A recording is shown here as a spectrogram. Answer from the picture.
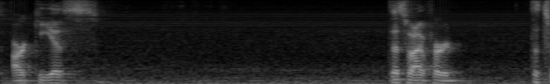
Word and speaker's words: Arceus: eos or rcs um according to a voiced uh pokedex where they say the name of the pokemon it is arceus like noah's ark um mainly because i'm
